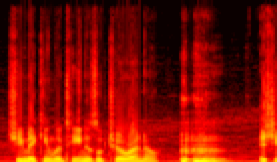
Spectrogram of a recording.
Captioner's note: ahem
